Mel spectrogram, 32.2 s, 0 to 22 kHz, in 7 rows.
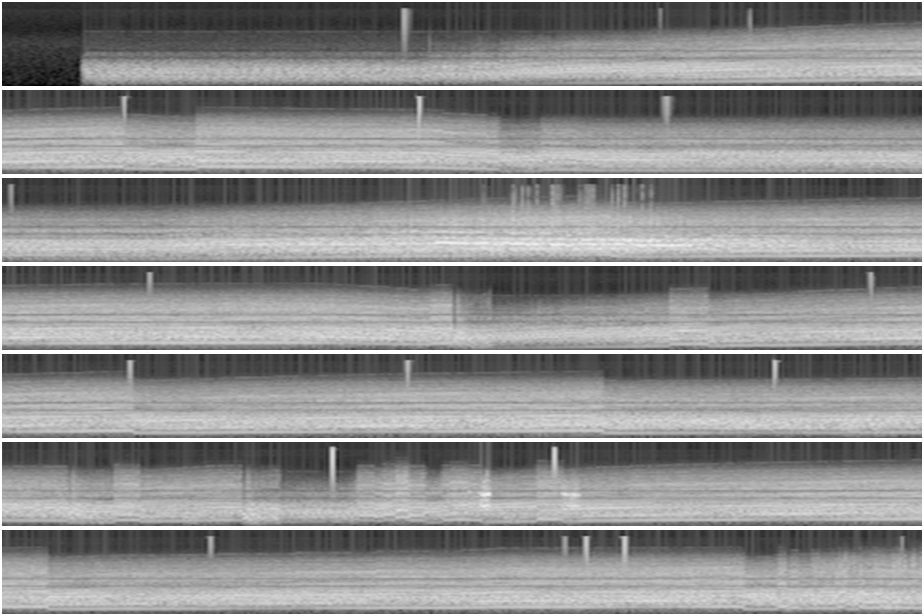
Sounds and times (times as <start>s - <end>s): Car: 0.0s - 32.2s.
